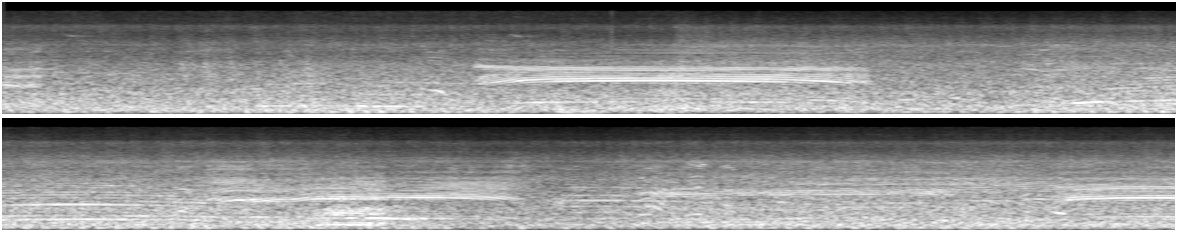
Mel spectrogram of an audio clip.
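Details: Brahman and Limousin calves bawling repeatedly, several sustained, slightly bending cries overlapping one another, heard against loud steady motor noise and people talking.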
